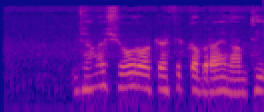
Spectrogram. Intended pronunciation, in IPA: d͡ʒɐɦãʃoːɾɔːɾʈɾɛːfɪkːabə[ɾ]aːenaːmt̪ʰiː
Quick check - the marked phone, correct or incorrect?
correct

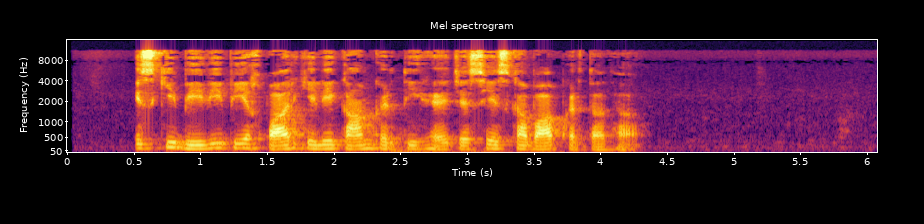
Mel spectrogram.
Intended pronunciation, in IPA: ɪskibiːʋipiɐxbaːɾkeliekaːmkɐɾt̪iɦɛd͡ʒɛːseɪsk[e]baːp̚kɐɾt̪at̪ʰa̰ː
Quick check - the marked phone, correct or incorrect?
incorrect: a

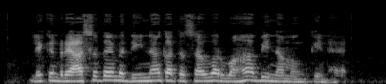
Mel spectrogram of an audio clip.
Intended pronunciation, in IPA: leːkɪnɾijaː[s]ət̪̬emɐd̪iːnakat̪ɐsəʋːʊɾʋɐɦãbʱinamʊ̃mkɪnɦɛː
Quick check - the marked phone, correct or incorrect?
correct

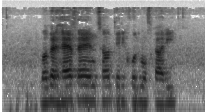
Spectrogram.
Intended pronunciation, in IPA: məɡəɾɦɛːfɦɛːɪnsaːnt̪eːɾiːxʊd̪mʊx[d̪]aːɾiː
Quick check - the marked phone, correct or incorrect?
incorrect: t̪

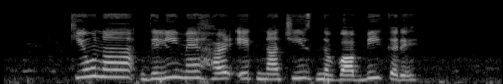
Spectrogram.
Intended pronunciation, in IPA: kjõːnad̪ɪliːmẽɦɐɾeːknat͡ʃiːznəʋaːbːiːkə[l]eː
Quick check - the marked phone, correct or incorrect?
incorrect: ɾ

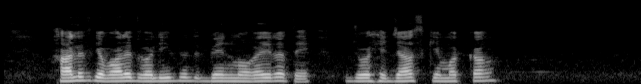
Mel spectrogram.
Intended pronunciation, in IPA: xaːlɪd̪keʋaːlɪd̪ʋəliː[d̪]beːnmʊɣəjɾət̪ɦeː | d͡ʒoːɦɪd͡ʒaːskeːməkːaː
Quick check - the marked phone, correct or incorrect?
correct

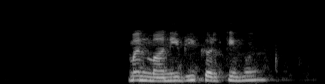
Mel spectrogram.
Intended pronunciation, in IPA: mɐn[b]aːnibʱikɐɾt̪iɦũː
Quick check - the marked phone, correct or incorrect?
incorrect: m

